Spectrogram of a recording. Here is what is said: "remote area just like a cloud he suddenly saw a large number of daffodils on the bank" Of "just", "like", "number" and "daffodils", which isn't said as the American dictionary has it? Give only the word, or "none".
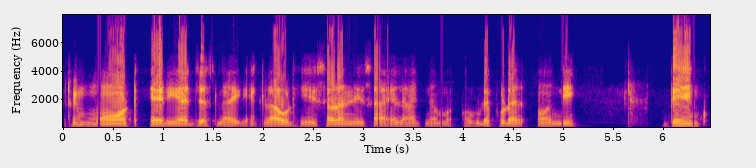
daffodils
